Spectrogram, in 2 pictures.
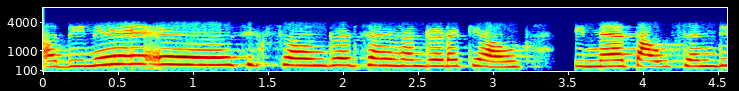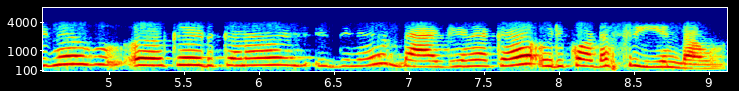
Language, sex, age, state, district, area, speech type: Malayalam, female, 18-30, Kerala, Ernakulam, rural, conversation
